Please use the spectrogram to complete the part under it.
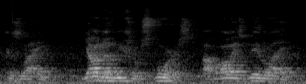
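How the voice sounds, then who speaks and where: Raspy man, thirties, laid-back podcast guest, echoey room, far-off mic, background noise. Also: medium pitch, moderate pace, dark tone. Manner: laid-back storytelling, frequent swearing. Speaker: guest musician. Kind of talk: casual podcast chat.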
